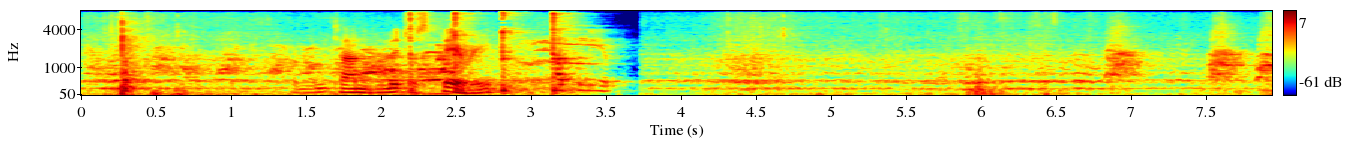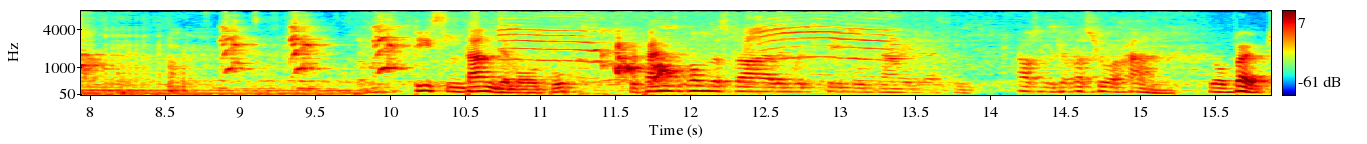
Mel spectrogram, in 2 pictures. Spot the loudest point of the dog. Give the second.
12 s.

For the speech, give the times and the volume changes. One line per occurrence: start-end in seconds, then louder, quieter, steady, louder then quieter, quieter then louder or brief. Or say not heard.
1.3-3.5 brief
9.8-15.8 quieter.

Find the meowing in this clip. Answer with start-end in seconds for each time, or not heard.
2.5-3.5, 8.1-8.7, 10.7-13.4.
